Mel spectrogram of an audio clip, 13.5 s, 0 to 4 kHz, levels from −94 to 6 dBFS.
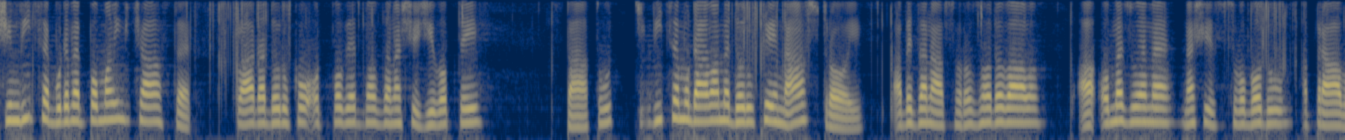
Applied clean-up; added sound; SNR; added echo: neural separator model SepFormer WHAMR!.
